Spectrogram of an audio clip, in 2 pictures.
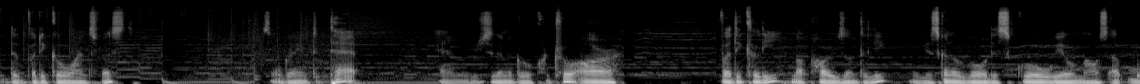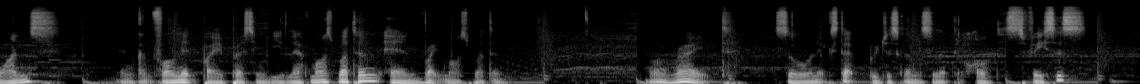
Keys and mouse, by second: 2.3 middle click, 2.8 Tab, 3.4 middle click, 5.8 ctrl+r, 16.9 middle click, 17.6 shift+middle click, 18.6 middle click, 19.5 shift+middle click, 20.9 a.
